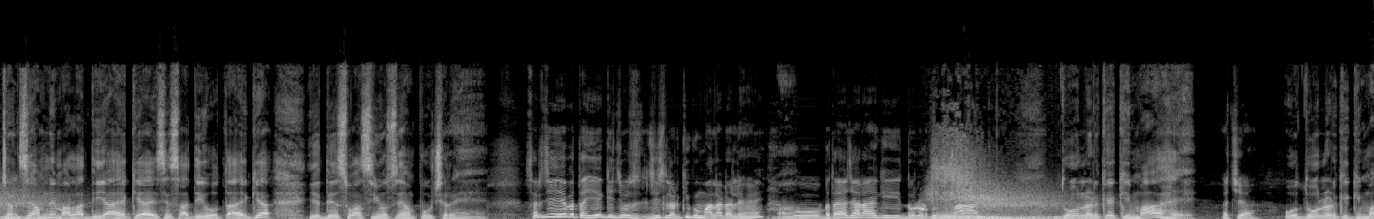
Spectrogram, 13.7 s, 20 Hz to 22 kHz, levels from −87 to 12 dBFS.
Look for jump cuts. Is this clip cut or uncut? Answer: uncut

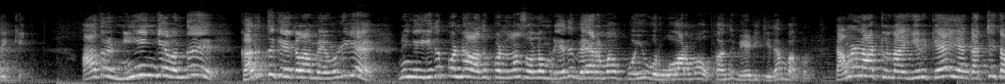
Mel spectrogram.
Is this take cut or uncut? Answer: cut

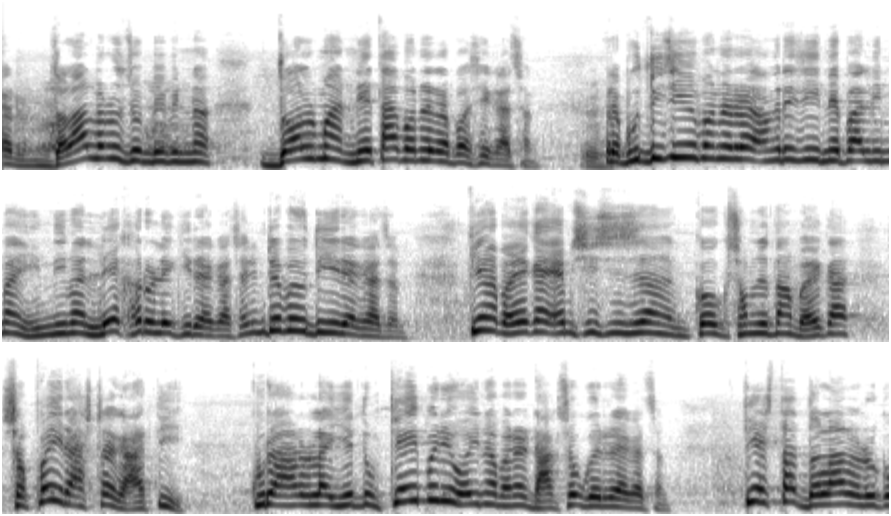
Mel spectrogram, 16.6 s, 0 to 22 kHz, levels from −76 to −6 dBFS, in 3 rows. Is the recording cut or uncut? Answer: uncut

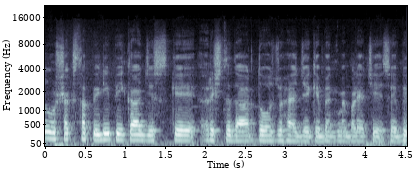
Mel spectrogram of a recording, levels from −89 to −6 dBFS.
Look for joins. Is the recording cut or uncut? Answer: uncut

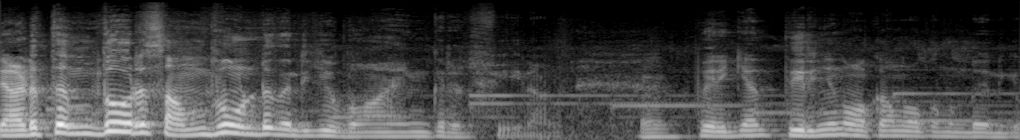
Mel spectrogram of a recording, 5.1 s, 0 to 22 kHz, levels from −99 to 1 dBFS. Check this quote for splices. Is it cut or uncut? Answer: uncut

